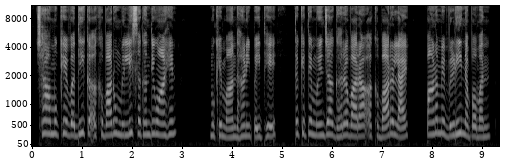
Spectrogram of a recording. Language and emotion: Sindhi, fearful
